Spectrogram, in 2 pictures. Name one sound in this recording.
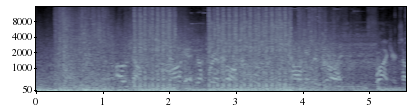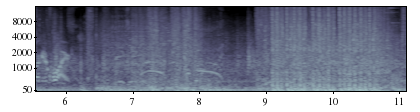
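Rapid bursts of automatic gunfire ring out close by.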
